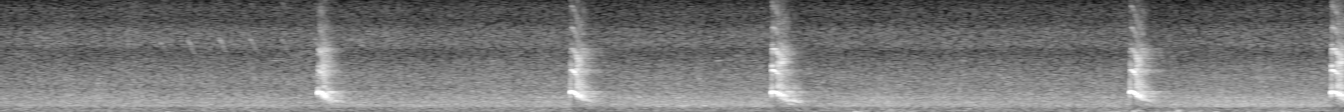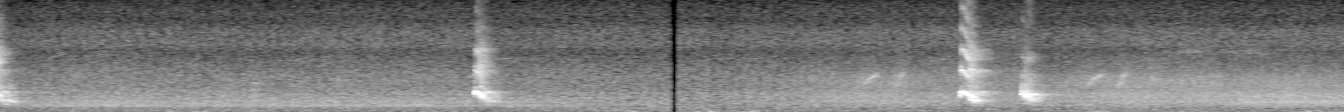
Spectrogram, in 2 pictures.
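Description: Shallow water rushes and splashes steadily over rocks.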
